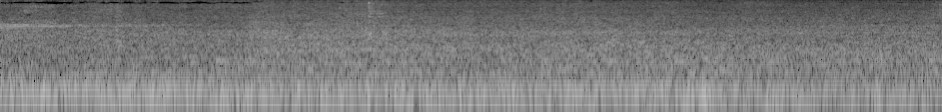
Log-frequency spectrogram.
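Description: Steady low rumble of road traffic, with no single sound standing out.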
